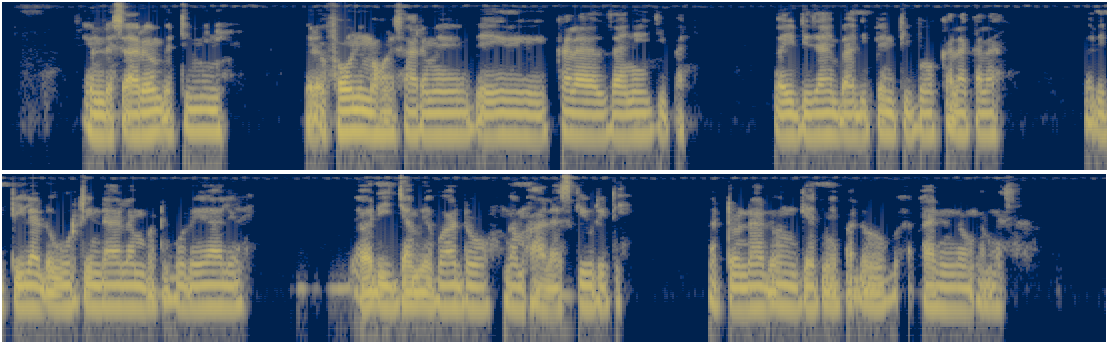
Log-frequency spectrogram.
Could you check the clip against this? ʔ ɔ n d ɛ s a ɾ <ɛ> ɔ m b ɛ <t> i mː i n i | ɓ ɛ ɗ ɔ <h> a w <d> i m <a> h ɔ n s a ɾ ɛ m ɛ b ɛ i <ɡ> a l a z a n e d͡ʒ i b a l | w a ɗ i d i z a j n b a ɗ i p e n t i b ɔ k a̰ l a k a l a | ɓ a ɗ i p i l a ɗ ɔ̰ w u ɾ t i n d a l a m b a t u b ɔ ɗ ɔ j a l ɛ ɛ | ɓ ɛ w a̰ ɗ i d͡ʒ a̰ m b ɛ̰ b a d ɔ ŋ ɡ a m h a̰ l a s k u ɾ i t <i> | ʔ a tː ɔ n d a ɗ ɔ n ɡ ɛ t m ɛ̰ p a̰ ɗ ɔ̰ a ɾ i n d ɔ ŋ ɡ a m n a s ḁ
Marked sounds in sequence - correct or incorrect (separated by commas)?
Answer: correct, correct, incorrect, incorrect, correct, incorrect, correct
